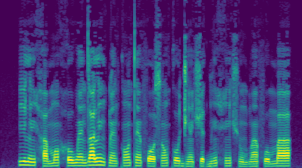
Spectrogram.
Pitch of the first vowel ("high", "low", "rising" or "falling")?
high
